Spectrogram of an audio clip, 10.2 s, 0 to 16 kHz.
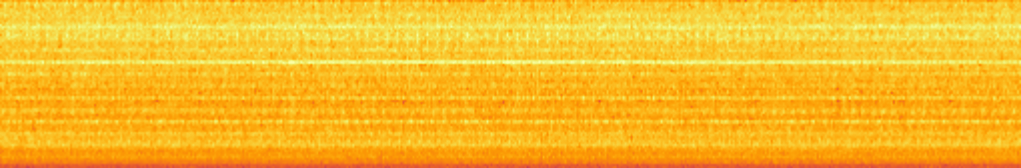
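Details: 2013 Honda Fit Hybrid (FIT3, DAA-GP5, L Package), cold-weather squeal below about 10°C that stops after some driving; steady piercing high squeal over the running engine. Dealer found no warnings, judged it harmless; source still to be traced.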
